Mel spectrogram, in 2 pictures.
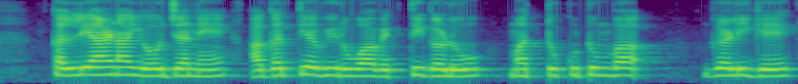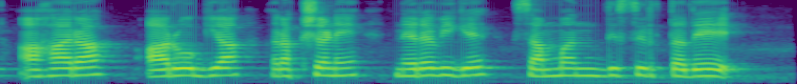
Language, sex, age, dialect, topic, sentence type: Kannada, female, 18-24, Coastal/Dakshin, banking, statement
